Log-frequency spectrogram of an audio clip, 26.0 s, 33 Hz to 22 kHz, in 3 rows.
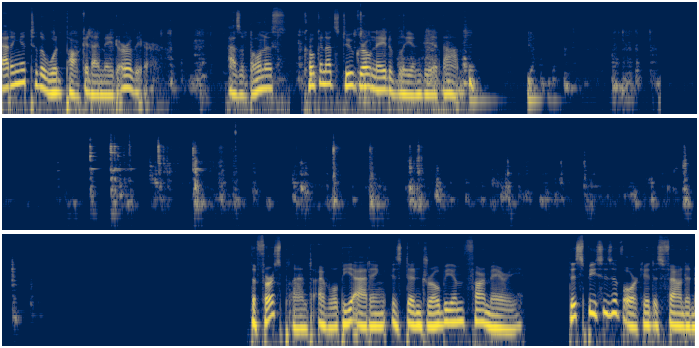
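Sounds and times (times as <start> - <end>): dry fibre rustling and crackling: 0.0 - 9.8.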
